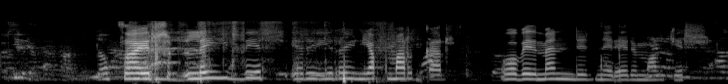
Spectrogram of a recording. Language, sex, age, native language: Icelandic, female, 18-19, Icelandic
